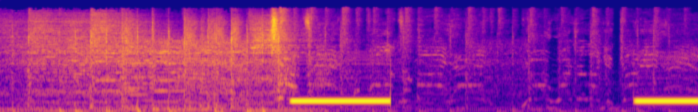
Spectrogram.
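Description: A telephone call is placed and the ringback tone sounds: two long, steady, low beeps separated by a pause, after music that plays first and then fades, with faint sounds between the beeps.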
